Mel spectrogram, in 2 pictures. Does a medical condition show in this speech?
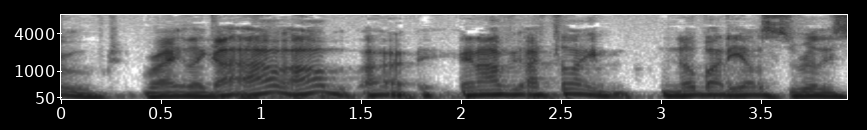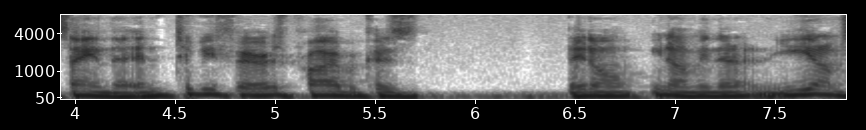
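No.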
